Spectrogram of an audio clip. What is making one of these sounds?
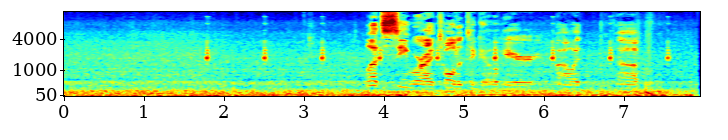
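A car drives along a road with a steady low rumble of tyres.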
